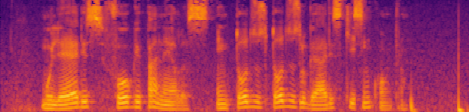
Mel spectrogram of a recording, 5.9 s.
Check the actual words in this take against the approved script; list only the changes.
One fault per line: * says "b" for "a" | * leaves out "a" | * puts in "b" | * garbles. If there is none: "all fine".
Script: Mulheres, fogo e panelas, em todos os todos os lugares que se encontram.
all fine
